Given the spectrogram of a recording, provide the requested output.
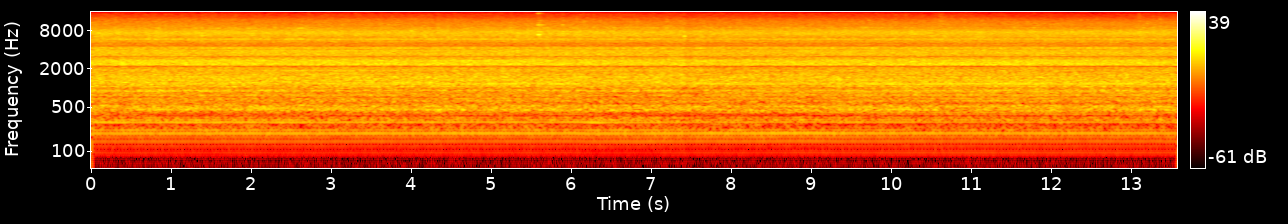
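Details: Lawn Boy mower with 160 cc single-cylinder engine and automatic choke, running after a shot of carb cleaner into the carburetor, oil full, refueled: steady, even buzz with no misses or surging; carburetion and ignition sound healthy, normal running.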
